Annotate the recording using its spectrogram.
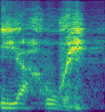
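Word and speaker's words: Yahweh: y he W he yang kita kenal sebagai yahu ya kita bacanya sebutnya yahwe Nah jadi teman-teman sekalian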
